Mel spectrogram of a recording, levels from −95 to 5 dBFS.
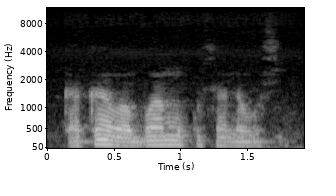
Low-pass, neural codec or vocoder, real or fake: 10.8 kHz; none; real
